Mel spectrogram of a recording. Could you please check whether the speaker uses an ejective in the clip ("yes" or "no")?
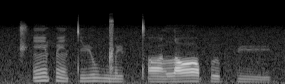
yes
